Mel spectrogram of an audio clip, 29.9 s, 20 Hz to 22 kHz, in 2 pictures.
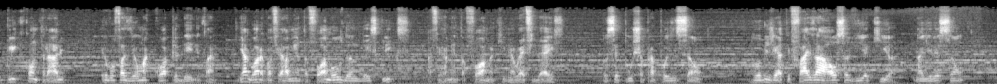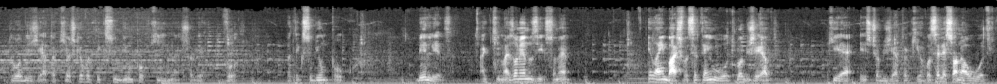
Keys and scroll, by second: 3.7 F10.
